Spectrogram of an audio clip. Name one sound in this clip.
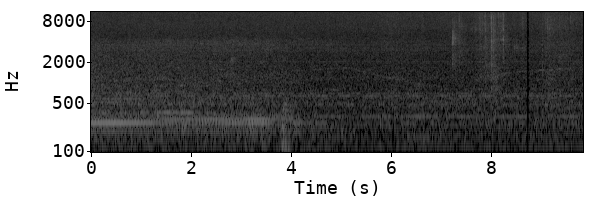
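A grand piano plays low, sustained notes that ring in a large hall.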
